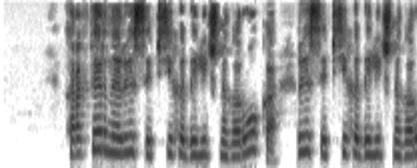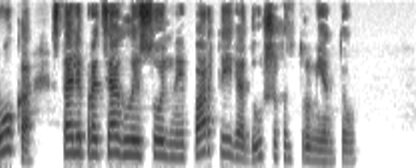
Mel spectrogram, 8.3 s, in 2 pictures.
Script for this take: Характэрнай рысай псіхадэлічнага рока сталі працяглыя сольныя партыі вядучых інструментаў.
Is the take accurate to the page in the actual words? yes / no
no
